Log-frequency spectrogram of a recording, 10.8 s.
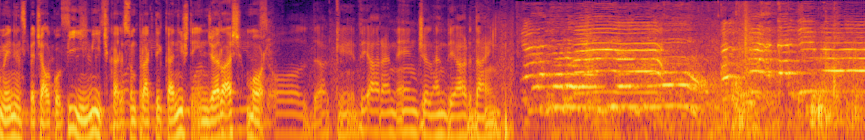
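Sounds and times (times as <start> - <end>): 
speech: 0.0 - 8.1
murmur of voices: 0.0 - 10.8
children crying out in city streets: 6.5 - 10.8.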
